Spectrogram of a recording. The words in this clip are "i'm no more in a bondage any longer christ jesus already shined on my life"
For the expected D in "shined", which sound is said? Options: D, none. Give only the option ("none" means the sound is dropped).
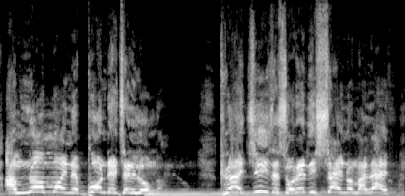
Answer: none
